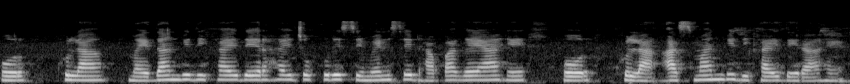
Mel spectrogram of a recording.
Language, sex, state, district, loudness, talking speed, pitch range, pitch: Hindi, female, Maharashtra, Nagpur, -18 LUFS, 160 wpm, 185-215 Hz, 200 Hz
